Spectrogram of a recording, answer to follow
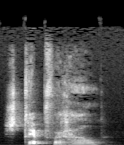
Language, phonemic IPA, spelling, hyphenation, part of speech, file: Dutch, /ˈstrɪp.vərˌɦaːl/, stripverhaal, strip‧ver‧haal, noun, Nl-stripverhaal.ogg
- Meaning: comic, comic strip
